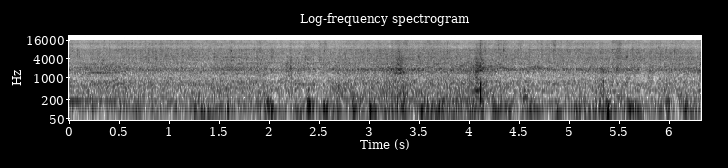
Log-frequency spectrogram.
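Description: A large flock of sheep walking past over grass: the steady, uneven noise of many hooves on the turf.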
